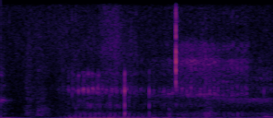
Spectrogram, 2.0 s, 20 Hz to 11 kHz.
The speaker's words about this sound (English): did I just hear a cat purr? I've been hearing Mark's cat purring for like the last like 10 minutes now.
